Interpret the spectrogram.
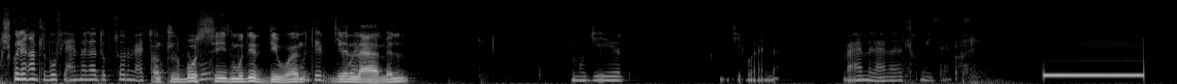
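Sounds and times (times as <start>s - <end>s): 
speech: 0.0s - 4.2s, 5.7s - 6.4s, 7.2s - 9.9s
electronic telephone ringback tone on an outgoing call to a government office in Khemisset: 10.4s - 11.5s.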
